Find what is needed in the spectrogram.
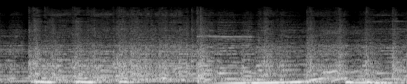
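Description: Timli dance music played live by a band through a large loudspeaker stack, with heavy pulsing bass; a long deep bass note comes in about halfway through.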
